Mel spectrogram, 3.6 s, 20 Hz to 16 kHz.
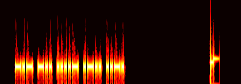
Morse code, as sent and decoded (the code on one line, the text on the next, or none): -.- -.. ....- .-.. ..-.
KD4LF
